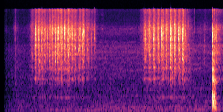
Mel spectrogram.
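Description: Folded paper slips shaken in a glass jar, in two bursts of rapid rattling, each about a second long.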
